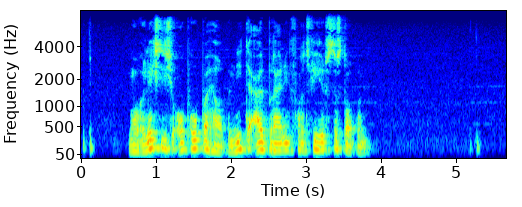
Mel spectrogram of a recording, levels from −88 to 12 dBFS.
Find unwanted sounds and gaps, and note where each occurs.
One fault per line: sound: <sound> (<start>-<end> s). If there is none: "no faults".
no faults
